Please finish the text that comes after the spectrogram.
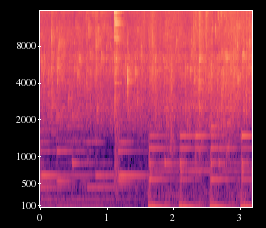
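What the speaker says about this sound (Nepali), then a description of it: "यसलाई चाहिँ 1-2 मिनट जति हाई हिटमा यतिकै चलाउँदै फ्राई गर्नुपर्छ।" Red and green capsicum chunks stir-fried over high heat, a steady sizzle broken by a few scraping stirs of the pan in the last half, close and fairly quiet with no talk.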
